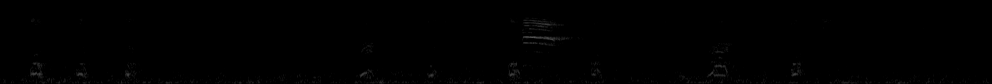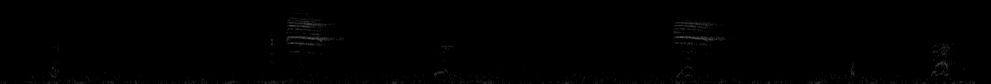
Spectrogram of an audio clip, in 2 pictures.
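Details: ['Squirrel scolding a person on its tree, soft scattered chucks broken by three louder, harsher rasping barks about four to eight seconds apart, quiet hiss behind.']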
